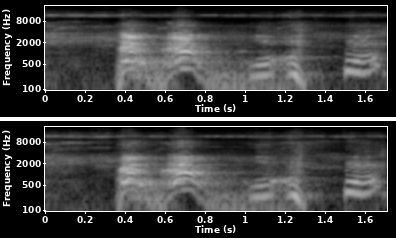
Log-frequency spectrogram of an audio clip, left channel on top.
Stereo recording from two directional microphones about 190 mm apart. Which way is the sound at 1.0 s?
15° right (ahead or behind).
